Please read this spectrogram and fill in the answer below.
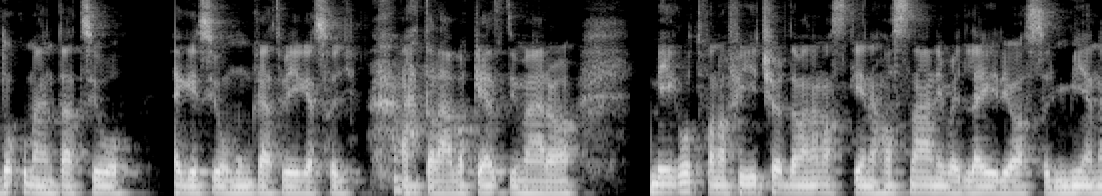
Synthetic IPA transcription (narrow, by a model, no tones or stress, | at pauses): d̪o̞kumɛnt̪aːt̪sijoː | ɛɡeːsjoːmuŋkaːt̪ʋeːɡɛsho̞ɟa̰ːlt̪ɒlaːbɒkɛzd̪imaːɾɒ | meːɡo̞t̪ʋɒnɒfiːt͡ʃørd̪ɛmarnɛmɒst̪̚keːnɛɦɒsnaːlnivɒɟlɛiːrjɒɒst̪ho̞ɟmiɛn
